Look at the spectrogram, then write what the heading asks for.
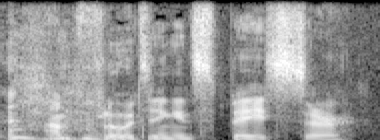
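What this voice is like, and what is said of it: Put-on accent speaking English. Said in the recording (French): “j'aime ton accent”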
